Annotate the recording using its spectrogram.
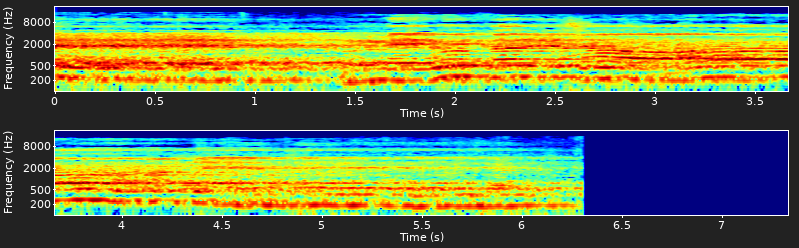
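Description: A young man sings a melodic chant through a microphone, heard over a loudspeaker in an echoing room.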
